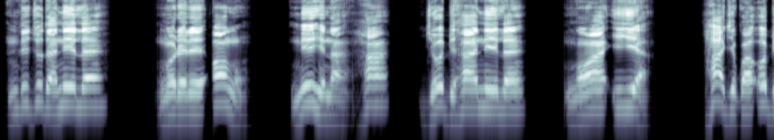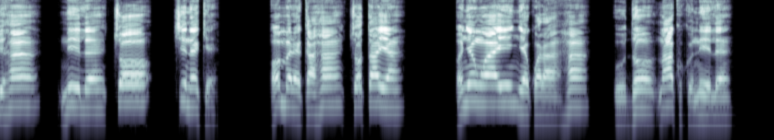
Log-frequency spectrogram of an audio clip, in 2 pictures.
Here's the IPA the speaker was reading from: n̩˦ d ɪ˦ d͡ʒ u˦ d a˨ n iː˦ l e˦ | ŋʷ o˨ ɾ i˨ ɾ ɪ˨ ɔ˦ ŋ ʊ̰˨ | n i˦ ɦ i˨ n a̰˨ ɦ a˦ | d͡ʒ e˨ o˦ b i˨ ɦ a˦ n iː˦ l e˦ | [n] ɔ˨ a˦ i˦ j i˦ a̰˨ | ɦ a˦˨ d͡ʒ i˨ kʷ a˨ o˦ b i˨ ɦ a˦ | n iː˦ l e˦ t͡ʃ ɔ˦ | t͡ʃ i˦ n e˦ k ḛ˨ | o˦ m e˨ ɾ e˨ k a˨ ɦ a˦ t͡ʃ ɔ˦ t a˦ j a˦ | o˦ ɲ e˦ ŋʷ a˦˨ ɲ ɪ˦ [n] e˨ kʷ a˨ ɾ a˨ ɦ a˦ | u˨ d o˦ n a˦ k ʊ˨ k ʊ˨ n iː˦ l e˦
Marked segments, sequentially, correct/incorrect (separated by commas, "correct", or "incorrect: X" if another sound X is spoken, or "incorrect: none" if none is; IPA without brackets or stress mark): incorrect: ŋ, incorrect: ɲ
